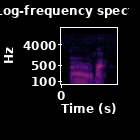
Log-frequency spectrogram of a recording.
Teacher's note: सो आप एक और तरीकाकार ये है कि आप बिल्कुल अपने गले के ऊपर हाथ रख लेंगे और वो साउंड को प्रोड्यूस करेंगे. अगर आपको वाइब्रेशन फील हुई हैं तो ये वॉइस्ड है, अगर नहीं हुई तो फिर वॉइसलेस.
